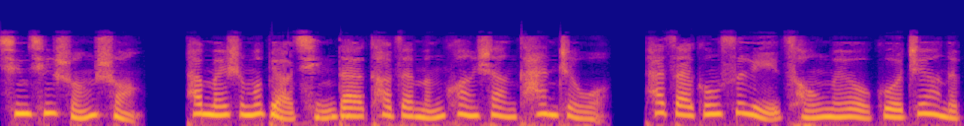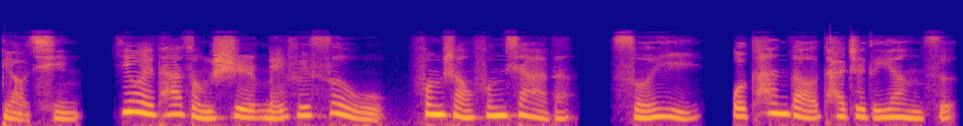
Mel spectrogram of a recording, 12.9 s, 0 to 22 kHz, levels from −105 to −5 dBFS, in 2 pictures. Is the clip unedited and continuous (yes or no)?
no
